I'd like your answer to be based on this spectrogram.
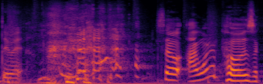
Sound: all laugh

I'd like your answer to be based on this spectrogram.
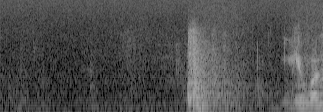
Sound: door closing

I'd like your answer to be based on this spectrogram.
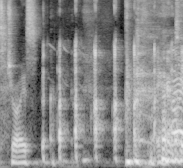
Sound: laughs

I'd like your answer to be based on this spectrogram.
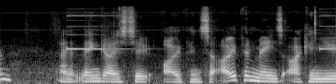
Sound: fridge beeps

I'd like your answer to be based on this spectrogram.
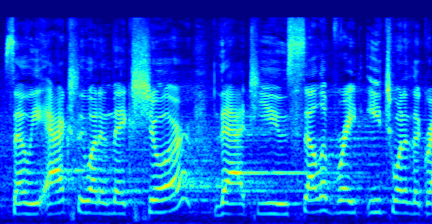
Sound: none

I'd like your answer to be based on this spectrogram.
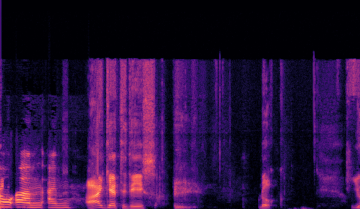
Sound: coughs

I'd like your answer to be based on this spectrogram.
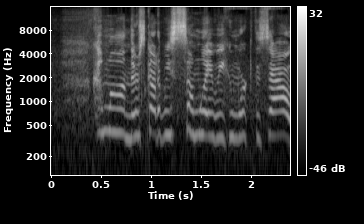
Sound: sighs

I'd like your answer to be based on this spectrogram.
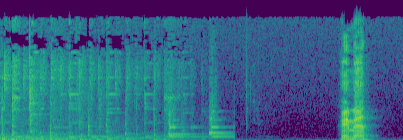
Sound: cell phone rings

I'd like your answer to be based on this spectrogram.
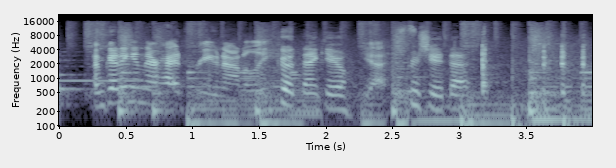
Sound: laughs

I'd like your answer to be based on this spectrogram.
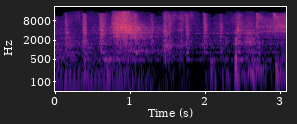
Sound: thud, thud

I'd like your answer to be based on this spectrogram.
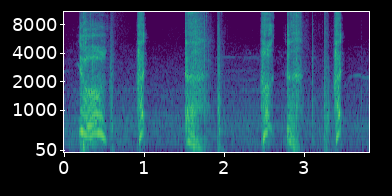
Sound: groaning; grunting

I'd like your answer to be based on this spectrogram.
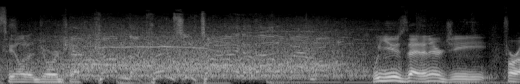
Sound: crowd boos

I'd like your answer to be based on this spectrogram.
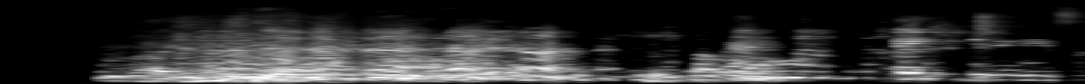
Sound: audience laughing

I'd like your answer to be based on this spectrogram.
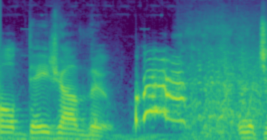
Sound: clucking

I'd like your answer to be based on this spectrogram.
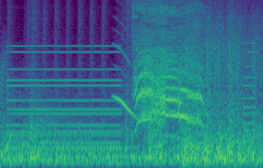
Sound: Mario screams

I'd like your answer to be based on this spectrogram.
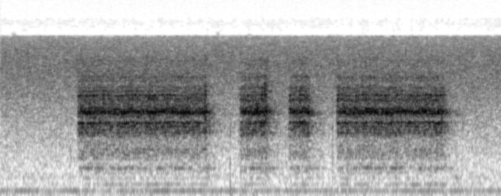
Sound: doorbell rings

